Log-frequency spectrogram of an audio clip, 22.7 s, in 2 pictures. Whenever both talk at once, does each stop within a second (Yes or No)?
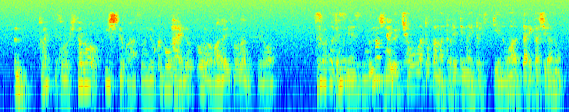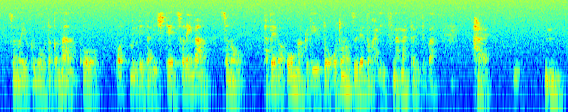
No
